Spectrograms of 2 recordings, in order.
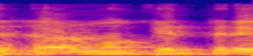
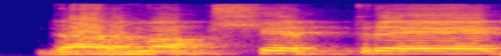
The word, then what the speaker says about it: ধর্মক্ষেত্রে: আছে উচ্চারণ ঠিক আছে তবে একটা জায়গাতে একটু জোর দিতে হবে যেখানে যেখানে মাথায় দাগ দেওয়া আছে না সেখানে ধর্মক্ষেত্রে কুরুক্ষেত্রে এরকম বলব না ধর্মক্ষেত্রে কুরুক্ষেত্রে এই যে এইযে ধর্মক্ষেত্রে কুরুক্ষেত্রে মাথাতে যে ডবল দাগ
